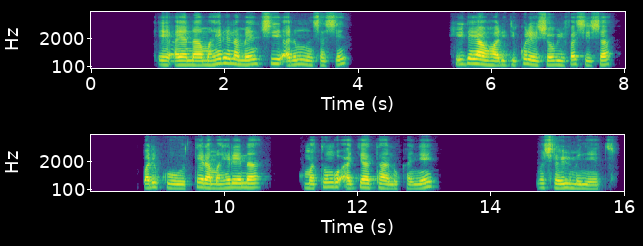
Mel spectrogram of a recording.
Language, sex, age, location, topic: Kinyarwanda, female, 25-35, Nyagatare, agriculture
